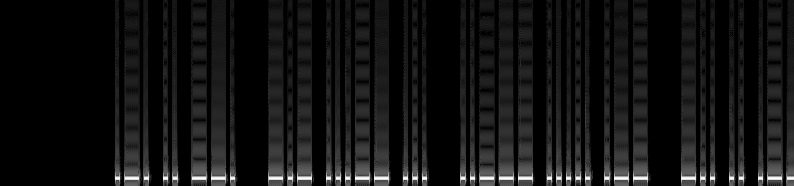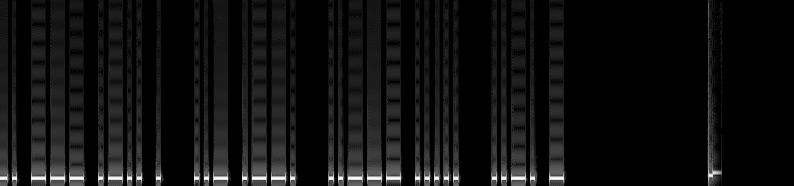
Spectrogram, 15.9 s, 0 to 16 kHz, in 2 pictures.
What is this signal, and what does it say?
Morse code, heard as a keyed tone, about 25 wpm, 700 Hz. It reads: RIG K3S 25W DIPOLE UP 25 FT
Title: K1USN SST QSO Practice 25wpm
